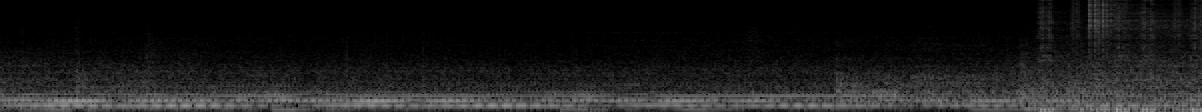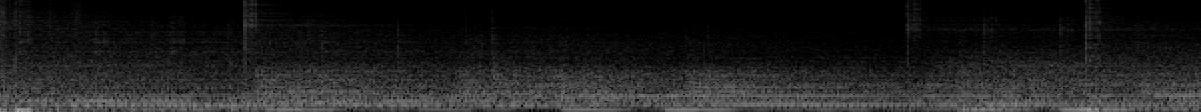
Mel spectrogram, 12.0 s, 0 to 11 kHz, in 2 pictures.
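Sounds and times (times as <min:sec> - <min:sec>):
dark ambient drone: 0:00.0 - 0:12.0.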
